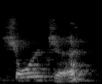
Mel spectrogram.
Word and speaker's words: Durda: D-U-R-D-A. Hold on, let me. U-R? Yeah. Mm-hmm. D-A. That's pronounced Georgia, by the way. Georgia. I can see it if the D's are pronounced as J's.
